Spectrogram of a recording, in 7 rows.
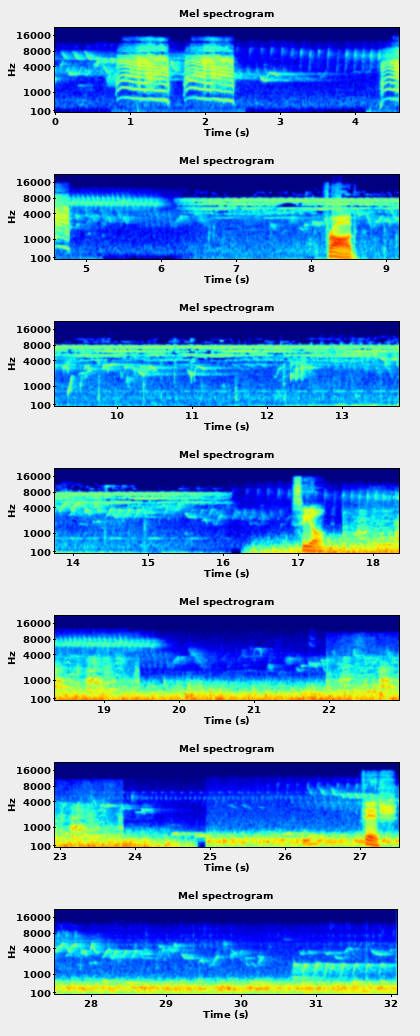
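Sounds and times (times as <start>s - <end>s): hare squealing cries: 0.8s - 2.4s, 4.4s - 4.8s.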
